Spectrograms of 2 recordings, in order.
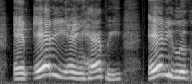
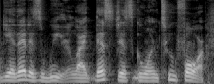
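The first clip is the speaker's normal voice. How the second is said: quiet agreement; 6 semitones lower, 7 dB quieter than usual. Retold or imitated. Gina quoted agreeing.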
